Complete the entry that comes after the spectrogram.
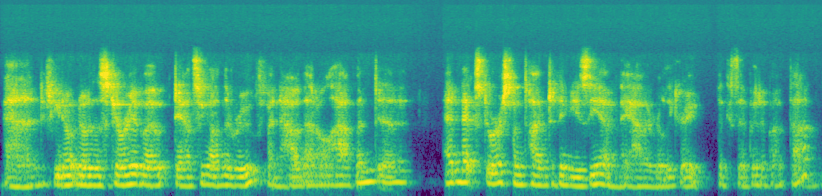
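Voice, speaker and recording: A woman's voice: low voice, fairly even intonation, brisk, mellow. A woman welcoming people to a public event as its host, chatting informally through announcements with joking asides. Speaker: library event host and outreach coordinator. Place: indoors in a library event room. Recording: roomy, slightly muffled live room recording.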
